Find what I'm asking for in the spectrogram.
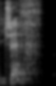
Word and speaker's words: Geoff: Aber na gut, dann kommen wir erstmal zu den Game Awards 2020 und wie wir gelernt haben, äh, wird Geoff Keighley tatsächlich Jeff äh, ausgesprochen, weil er hat das tatsächlich selbst gesagt. Echt? Und ja, er hat es selbst gesagt und hat Jeff gesagt.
